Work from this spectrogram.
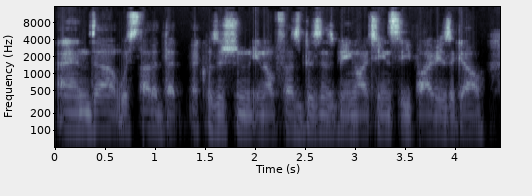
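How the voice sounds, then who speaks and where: A man speaks at a fairly quick pace. He has a strong Polish accent. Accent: thick Polish. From Poland. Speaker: business executive. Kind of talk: podcast interview. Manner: halting, many fillers.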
